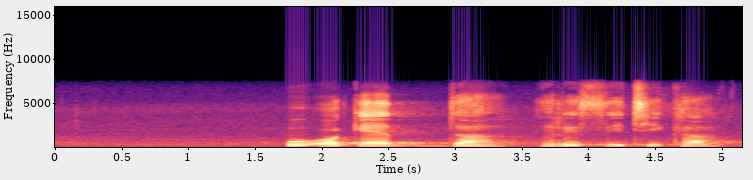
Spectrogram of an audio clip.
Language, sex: Venda, male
